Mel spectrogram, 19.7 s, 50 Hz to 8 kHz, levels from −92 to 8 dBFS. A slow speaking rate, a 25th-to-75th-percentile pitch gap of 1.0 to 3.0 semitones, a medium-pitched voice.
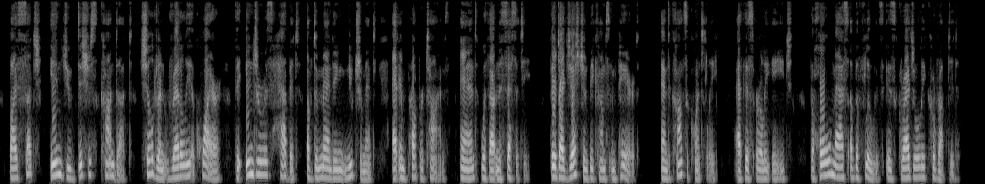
No: slow, 115 wpm; average, 3.7 semitones; medium, 160 Hz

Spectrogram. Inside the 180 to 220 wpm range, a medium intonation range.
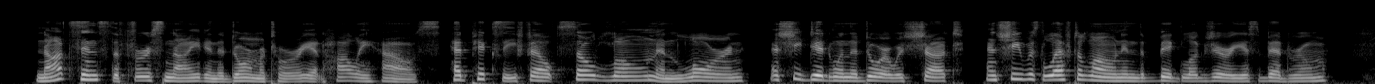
No: average, 155 wpm; average, 4.5 semitones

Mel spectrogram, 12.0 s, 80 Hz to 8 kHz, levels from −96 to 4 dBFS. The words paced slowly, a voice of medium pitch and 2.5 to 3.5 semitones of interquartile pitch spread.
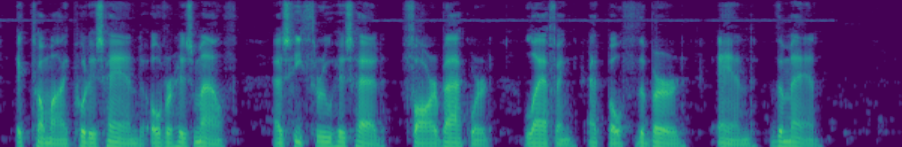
No: slow, 105 wpm; very low, 85 Hz; average, 2.8 semitones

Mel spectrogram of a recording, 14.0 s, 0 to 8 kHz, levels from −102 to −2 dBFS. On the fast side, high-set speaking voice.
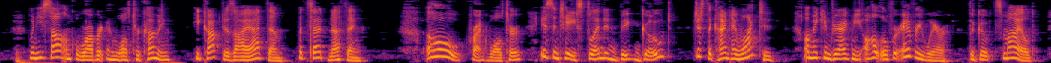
Yes: fast, 210 wpm; high, 210 Hz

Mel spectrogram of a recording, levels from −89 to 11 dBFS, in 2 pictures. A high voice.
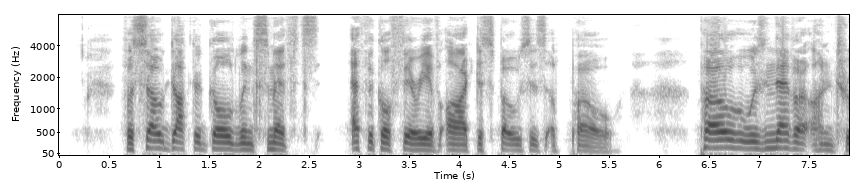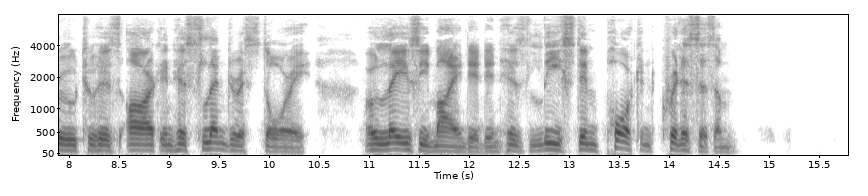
No: low, 125 Hz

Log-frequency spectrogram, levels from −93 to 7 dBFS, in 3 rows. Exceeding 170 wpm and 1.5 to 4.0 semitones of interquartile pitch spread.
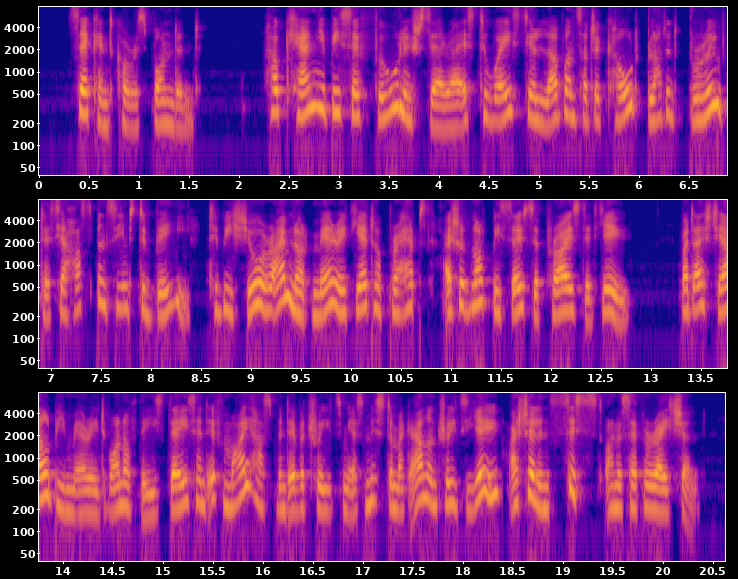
No: fast, 205 wpm; average, 4.9 semitones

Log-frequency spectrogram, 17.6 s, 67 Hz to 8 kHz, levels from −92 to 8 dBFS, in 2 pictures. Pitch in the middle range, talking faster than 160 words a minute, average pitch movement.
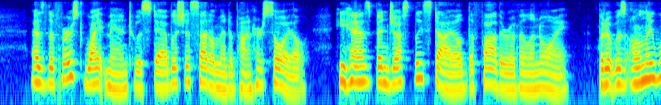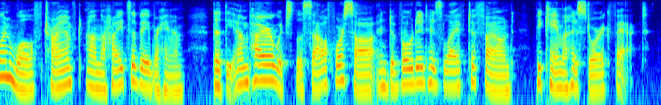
Yes: medium, 165 Hz; average, 170 wpm; average, 4.3 semitones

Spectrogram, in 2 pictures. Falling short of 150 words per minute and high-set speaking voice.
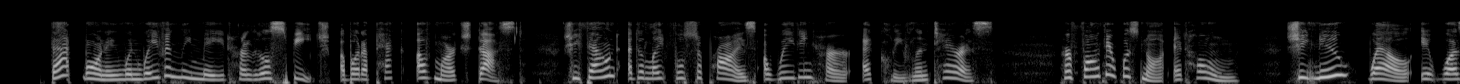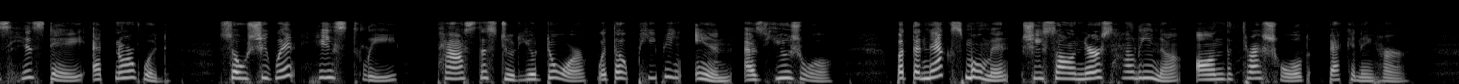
Yes: slow, 135 wpm; very high, 255 Hz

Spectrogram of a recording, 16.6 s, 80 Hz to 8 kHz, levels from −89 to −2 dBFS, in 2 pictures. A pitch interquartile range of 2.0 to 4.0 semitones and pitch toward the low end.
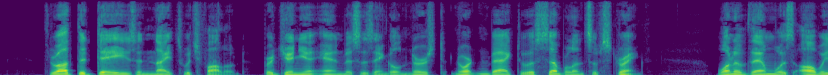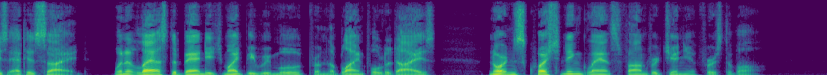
No: average, 4.7 semitones; very low, 90 Hz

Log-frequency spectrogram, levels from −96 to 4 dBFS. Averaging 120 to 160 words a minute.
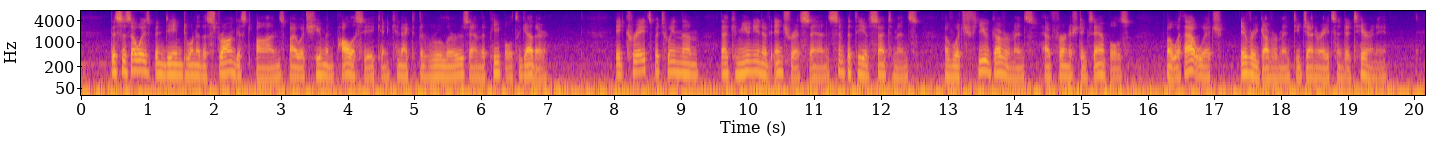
Yes: average, 145 wpm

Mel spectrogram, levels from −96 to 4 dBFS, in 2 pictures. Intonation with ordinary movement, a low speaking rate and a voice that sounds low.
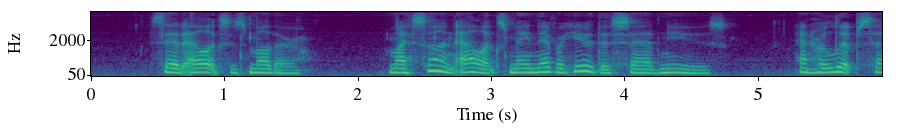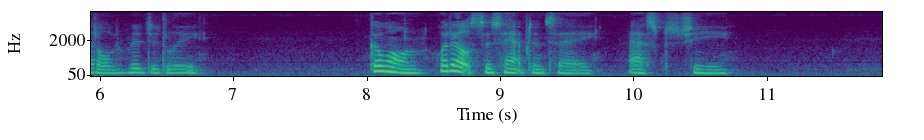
No: average, 3.0 semitones; slow, 130 wpm; medium, 180 Hz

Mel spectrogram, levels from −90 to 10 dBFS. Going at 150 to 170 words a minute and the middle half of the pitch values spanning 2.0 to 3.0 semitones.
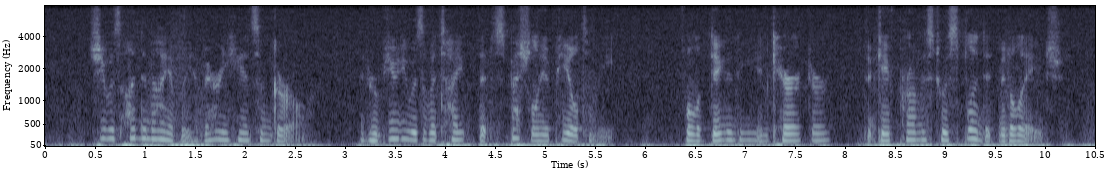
No: average, 185 wpm; narrow, 2.4 semitones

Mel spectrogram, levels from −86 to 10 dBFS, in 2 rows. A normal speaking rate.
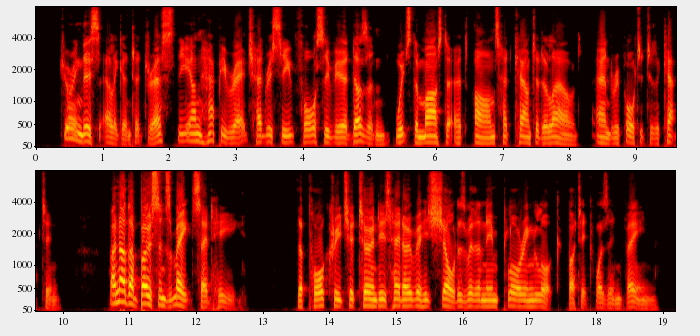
Yes: average, 150 wpm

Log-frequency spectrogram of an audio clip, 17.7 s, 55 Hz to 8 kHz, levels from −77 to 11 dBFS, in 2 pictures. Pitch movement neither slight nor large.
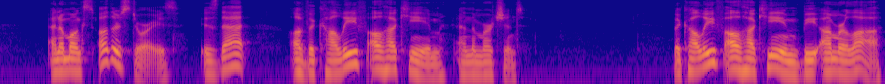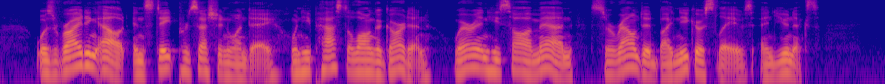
Yes: average, 4.1 semitones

